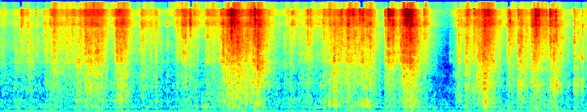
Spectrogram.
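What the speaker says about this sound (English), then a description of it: "It's a plastic bag, I get it." A plastic bag crinkles softly and irregularly nearby in a quiet room, with bursts of crackling rustle rising and falling.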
